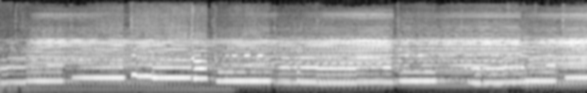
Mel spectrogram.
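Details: Folk instrumental music with flute-like melody over sustained accordion-style chords, and no animal calls.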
